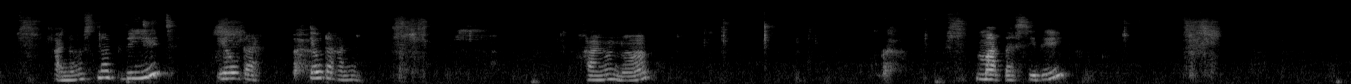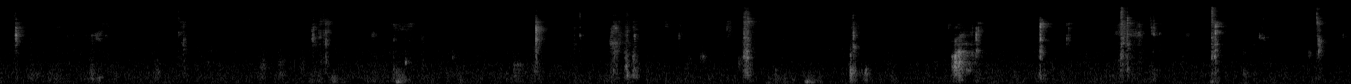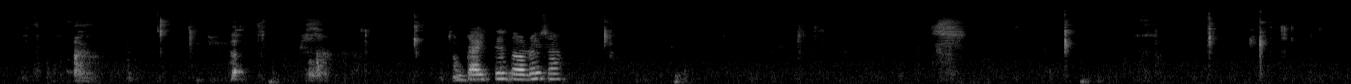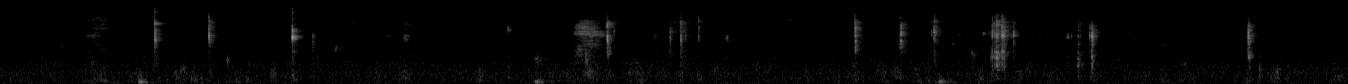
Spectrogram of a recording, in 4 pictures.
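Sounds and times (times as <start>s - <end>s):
wet chewing and lip-smacking: 28.6s - 29.8s, 34.8s - 35.4s, 37.0s - 40.5s, 41.1s - 48.0s, 49.0s - 52.3s, 52.9s - 53.4s.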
